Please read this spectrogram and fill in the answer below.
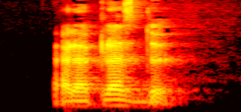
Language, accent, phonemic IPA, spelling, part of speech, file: French, France, /a la plas də/, à la place de, preposition, LL-Q150 (fra)-à la place de.wav
- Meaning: 1. instead of, in place of 2. ellipsis of si j'étais/j'avais été à la place de... (“if I were/I had been in the shoes of...”)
